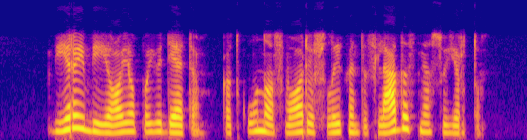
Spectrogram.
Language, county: Lithuanian, Klaipėda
